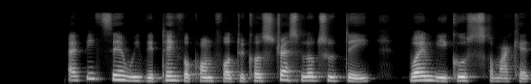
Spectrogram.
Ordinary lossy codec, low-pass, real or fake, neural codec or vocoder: none; none; fake; codec, 24 kHz, 0.9 kbps, WavTokenizer, large speech release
